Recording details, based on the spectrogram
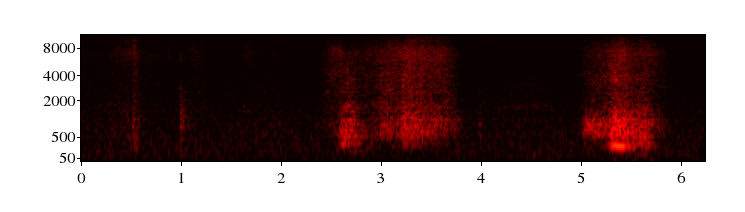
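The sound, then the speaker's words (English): A couple of faint clicks, then two forceful nasal blows or snorts, each lasting about a second with a breathy, hissing rush, with no talking, from a person who is getting sick and sneezing, trying to clear their nose. “I know that was gross, but I had to try to get it out of my nose because I'm just sneezing.”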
